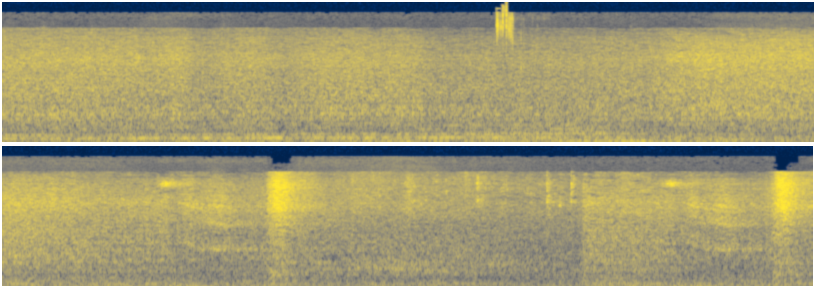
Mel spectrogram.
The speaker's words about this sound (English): Viper's such a cool car.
